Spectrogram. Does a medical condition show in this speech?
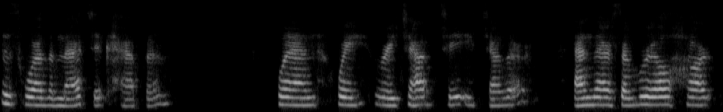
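Yes: speech impediment; possibly a bit slower than before.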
